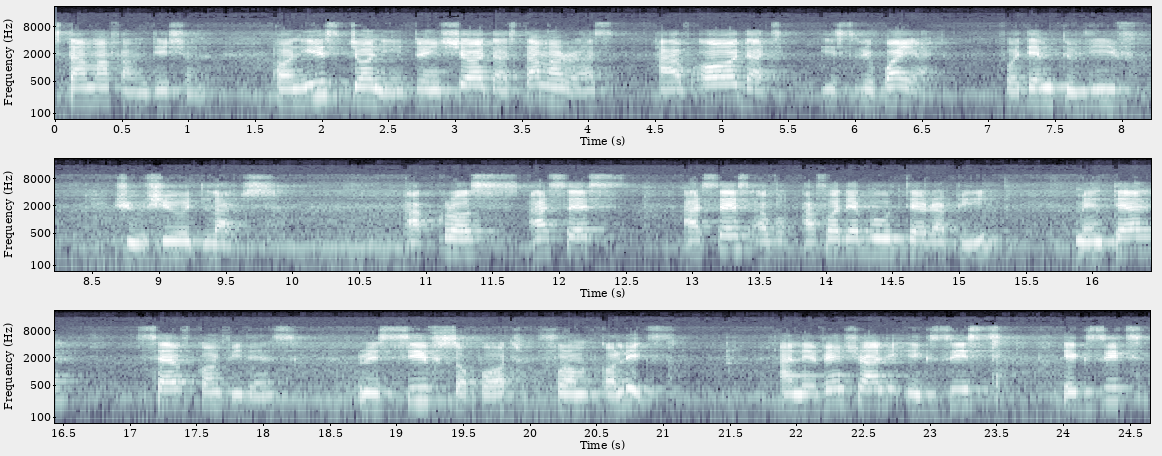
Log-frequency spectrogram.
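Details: Adult speaker, narration; Speech.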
